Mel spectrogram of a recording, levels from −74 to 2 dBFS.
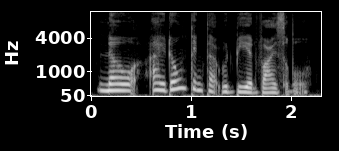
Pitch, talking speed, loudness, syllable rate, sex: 240 Hz, 210 wpm, -18 LUFS, 5.4 syllables/s, female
